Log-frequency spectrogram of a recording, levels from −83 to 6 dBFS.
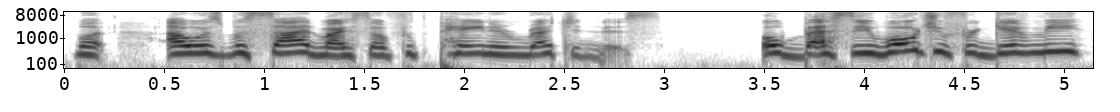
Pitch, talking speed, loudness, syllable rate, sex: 245 Hz, 175 wpm, -18 LUFS, 5.4 syllables/s, female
